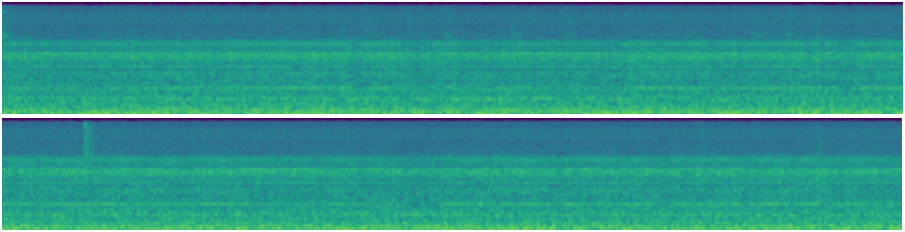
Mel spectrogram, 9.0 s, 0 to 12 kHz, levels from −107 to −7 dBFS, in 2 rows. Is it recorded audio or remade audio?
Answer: recorded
